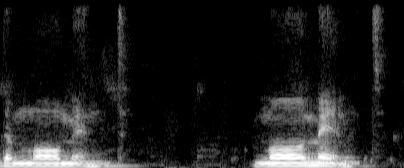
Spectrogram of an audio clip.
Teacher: the word moment has falling intonation and then rising intonation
